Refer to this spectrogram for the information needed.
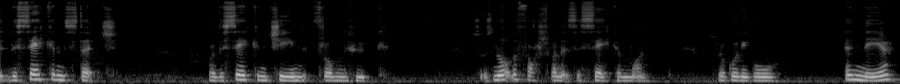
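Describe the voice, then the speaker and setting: A young woman from the UK calmly walking viewers through crochet stitches step by step at home, patient and repeating herself as she goes. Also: fairly low pitch, vocal fry, slightly rough. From United Kingdom. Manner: calm, patient, repeats and restarts phrases. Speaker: crochet tutor. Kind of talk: step-by-step craft tutorial. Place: at home, indoors.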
